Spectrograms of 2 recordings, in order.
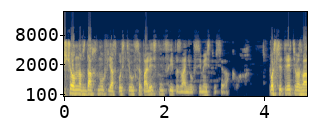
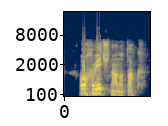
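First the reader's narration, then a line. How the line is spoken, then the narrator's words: Sigh. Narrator (Russian): вздохнула Лида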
